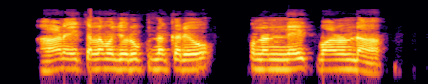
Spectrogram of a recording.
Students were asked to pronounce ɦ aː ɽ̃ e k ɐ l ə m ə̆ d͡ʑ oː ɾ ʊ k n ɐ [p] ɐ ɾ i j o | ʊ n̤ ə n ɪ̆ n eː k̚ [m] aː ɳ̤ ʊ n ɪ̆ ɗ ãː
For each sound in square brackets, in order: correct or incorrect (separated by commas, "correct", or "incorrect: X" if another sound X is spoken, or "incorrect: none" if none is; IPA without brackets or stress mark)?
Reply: incorrect: k, correct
